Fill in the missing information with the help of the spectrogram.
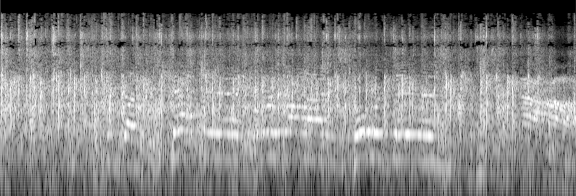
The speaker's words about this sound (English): This is my favorite place to do these panel discussions. Give yourself a round of applause for being my favorite place to do it.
